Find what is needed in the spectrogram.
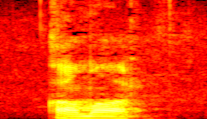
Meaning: moon
- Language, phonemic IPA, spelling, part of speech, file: Moroccan Arabic, /qa.mar/, قمر, noun, LL-Q56426 (ary)-قمر.wav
